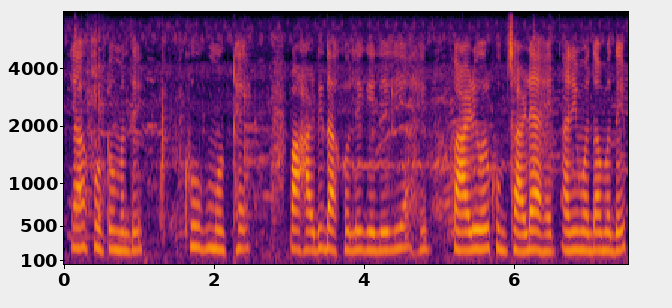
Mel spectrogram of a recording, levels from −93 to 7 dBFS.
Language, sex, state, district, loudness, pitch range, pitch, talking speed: Marathi, female, Maharashtra, Aurangabad, -19 LUFS, 215-235 Hz, 220 Hz, 135 wpm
